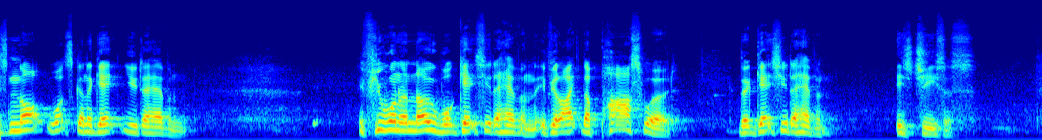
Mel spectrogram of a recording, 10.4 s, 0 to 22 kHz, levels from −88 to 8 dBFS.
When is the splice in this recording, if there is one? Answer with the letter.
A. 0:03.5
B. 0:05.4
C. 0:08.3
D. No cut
D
